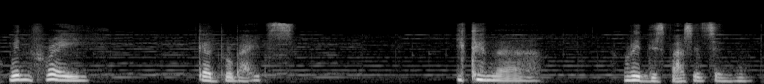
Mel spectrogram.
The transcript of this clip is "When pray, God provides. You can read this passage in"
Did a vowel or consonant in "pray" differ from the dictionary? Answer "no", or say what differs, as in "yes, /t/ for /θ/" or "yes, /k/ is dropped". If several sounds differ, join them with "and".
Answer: yes, /f/ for /p/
